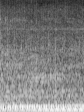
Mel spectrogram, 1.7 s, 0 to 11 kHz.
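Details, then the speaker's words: Steady idle with a thin constant whine that is present with the A/C off and goes away when the A/C is turned on; a worn A/C compressor clutch pulley bearing (part 35BD219DUK), whine persisted after greasing. "I wanted to pay attention to that noise it's it's like a whining noise like that so when I turn the AC on it goes away I turn it off it's it's there so it's something related with the air compressor"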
